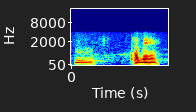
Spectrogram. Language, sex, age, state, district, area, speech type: Manipuri, male, 30-45, Manipur, Chandel, rural, conversation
